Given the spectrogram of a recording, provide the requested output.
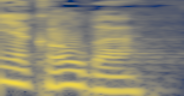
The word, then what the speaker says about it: Jacoba: Zwani en Jacoba, zeg ik het goed? Ja. Zwani en Jacoba.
